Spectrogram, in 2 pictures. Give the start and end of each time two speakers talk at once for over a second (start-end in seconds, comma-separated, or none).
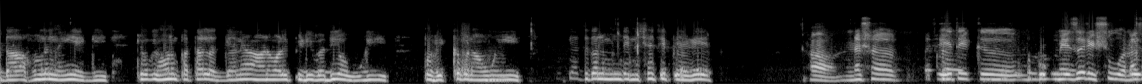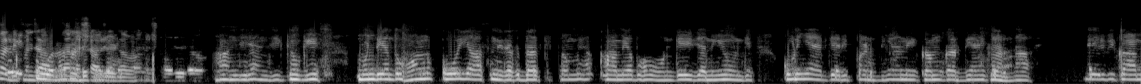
11.3-12.8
